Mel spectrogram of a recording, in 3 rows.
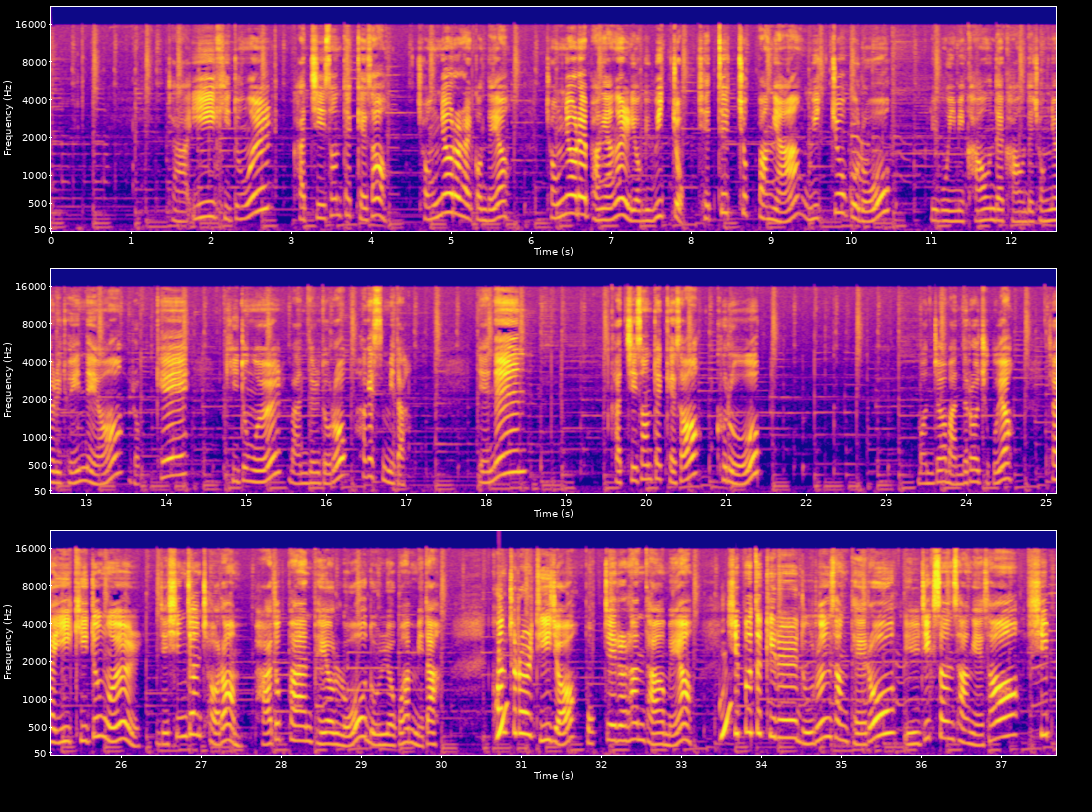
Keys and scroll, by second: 0.0-0.9 typing, 2.4 typing, 13.1-13.7 typing, 31.7 super+d.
